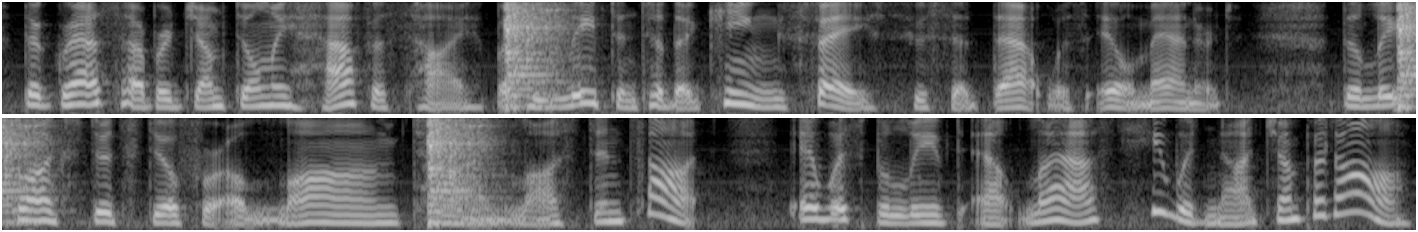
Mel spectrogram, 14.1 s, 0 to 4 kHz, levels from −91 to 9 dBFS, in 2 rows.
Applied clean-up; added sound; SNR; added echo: none; Tambourine; 2 dB; none.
